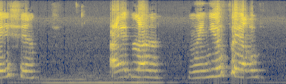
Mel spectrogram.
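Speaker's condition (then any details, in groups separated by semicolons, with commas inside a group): Acquired brain injury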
